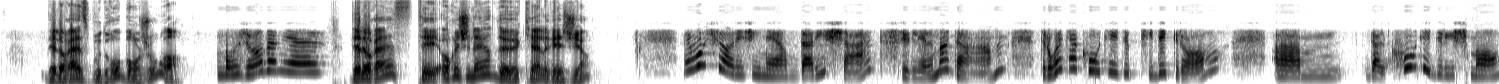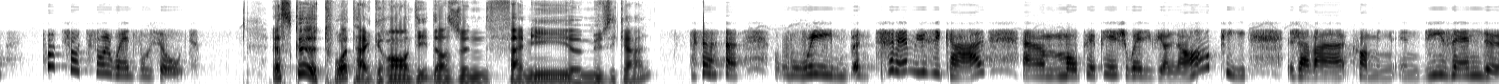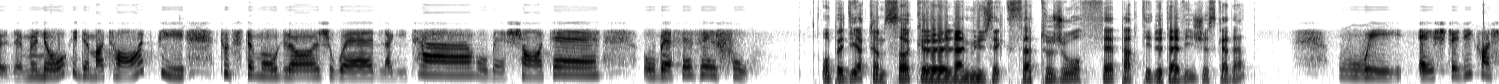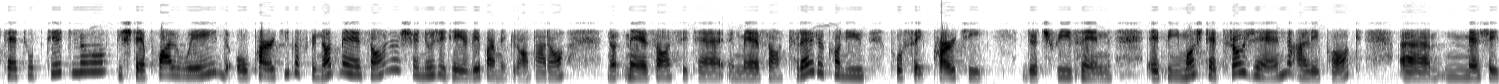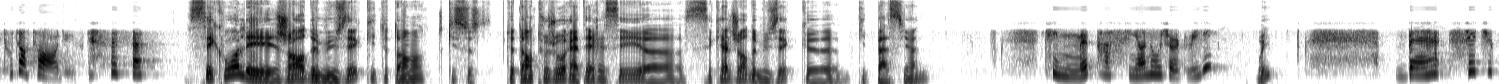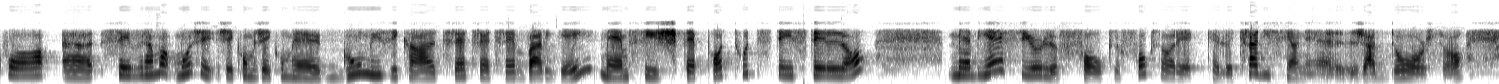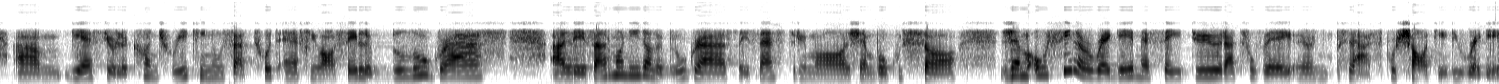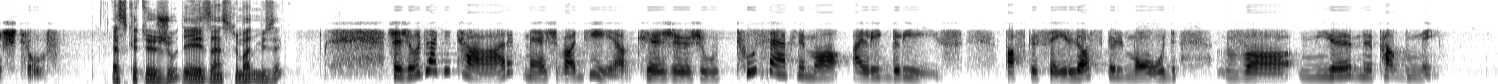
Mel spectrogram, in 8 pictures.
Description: Pour notre reportage d'aujourd'hui, nous avons choisi de vous présenter un portrait d'une artiste acadienne de la Nouvelle-Écosse.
